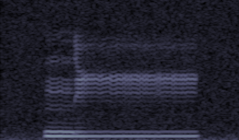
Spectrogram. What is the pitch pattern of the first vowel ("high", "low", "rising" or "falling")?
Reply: high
